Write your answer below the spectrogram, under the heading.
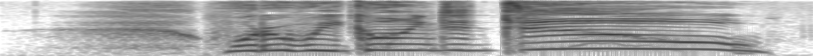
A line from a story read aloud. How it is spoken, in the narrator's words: Daphne cried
